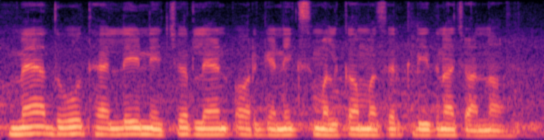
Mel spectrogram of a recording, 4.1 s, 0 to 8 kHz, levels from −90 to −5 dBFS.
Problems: constant background noise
